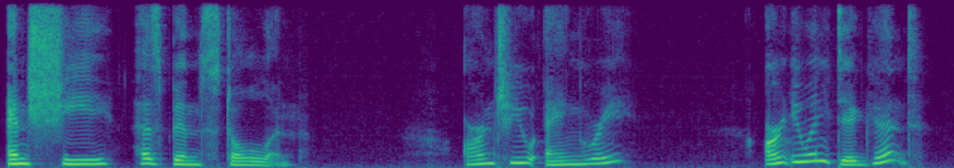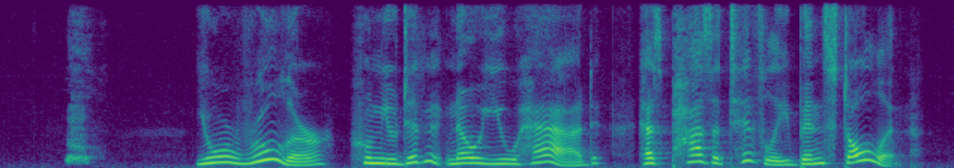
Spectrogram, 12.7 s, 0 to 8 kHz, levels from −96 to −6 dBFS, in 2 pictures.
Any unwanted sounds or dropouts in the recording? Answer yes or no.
yes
